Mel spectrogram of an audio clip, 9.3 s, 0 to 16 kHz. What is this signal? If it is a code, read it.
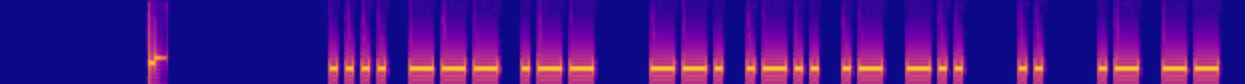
Morse code, heard as a keyed tone, about 19 wpm, 700 Hz. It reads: HOW GLAD I AM
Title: Sentences from Top 1000 Words - Review Part 2 - 20wpm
